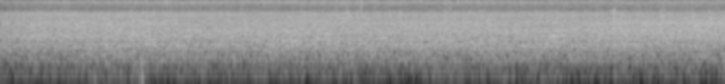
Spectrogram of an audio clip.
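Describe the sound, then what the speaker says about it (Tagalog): Heavy rain pours down steadily outdoors, heard while sheltering under a tree, a dense, constant hiss of drops hitting surfaces without letup. "Inaabot kami ng malakas na ulan"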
